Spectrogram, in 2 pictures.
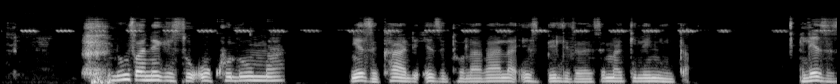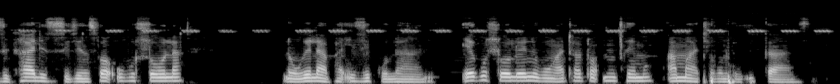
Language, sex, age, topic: North Ndebele, male, 36-49, health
